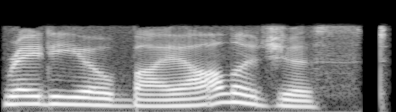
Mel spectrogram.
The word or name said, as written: radiobiologist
